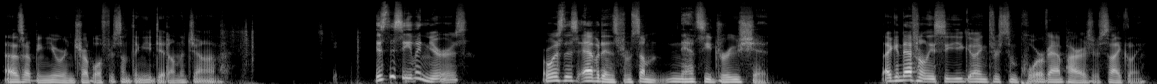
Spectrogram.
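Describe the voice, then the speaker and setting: Guy playing a smug wry vampire, gravelly voice, super close dry sound, teasing asmr roleplay. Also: mid-range voice, big pitch swings, a little fast, long pauses, dry recording. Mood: amused teasing. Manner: sardonic, conversational, teasing, with sighs and swearing. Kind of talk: intimate ASMR roleplay monologue.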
